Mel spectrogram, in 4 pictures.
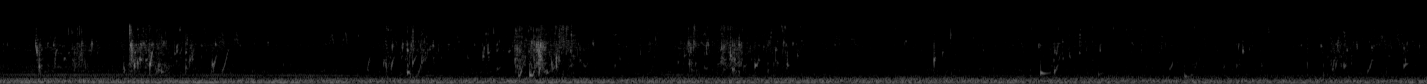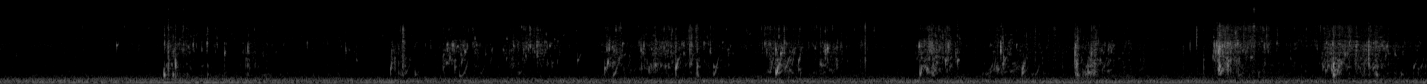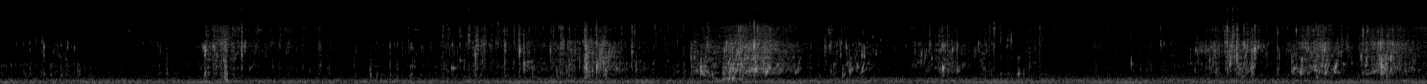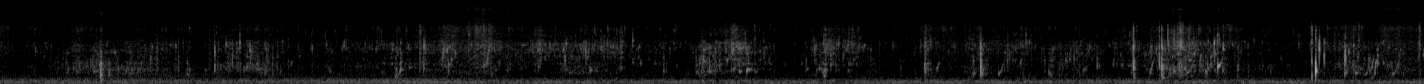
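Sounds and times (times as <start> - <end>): steady low rumble: 0.0 - 54.4
hands splashing in muddy water: 26.3 - 28.3, 30.5 - 31.1, 33.0 - 38.6, 40.5 - 57.0.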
